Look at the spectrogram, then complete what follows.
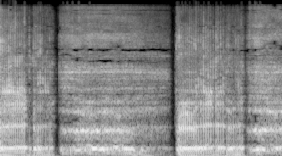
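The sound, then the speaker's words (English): A person imitates a lion's roar through an empty paper towel roll, using a snort and a hiss, giving a loud, hollow growling roar in three back-to-back bursts separated by brief gaps, with no talking. “And he explains here in this little thing how you can imitate a roaring lion.”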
